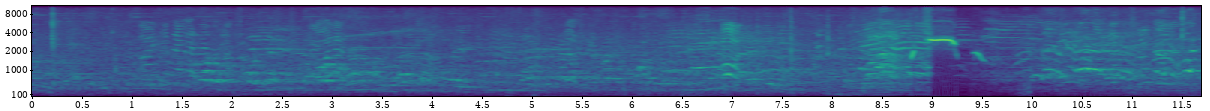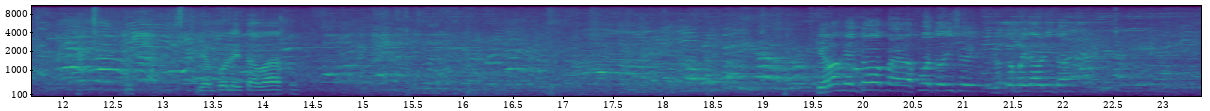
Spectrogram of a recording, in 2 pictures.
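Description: A crowd of children and adults chatter and shout nearby, outdoors.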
